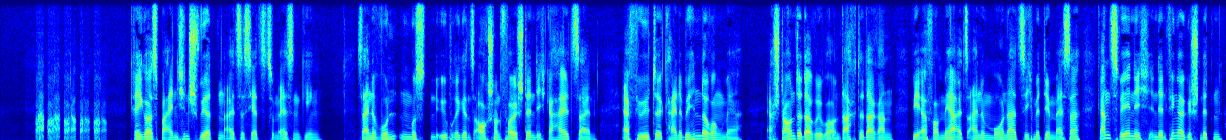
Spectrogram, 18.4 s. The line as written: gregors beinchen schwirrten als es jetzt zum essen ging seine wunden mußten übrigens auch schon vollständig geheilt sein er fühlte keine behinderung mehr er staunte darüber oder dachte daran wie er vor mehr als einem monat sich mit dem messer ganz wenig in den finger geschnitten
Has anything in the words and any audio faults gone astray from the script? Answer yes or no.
yes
